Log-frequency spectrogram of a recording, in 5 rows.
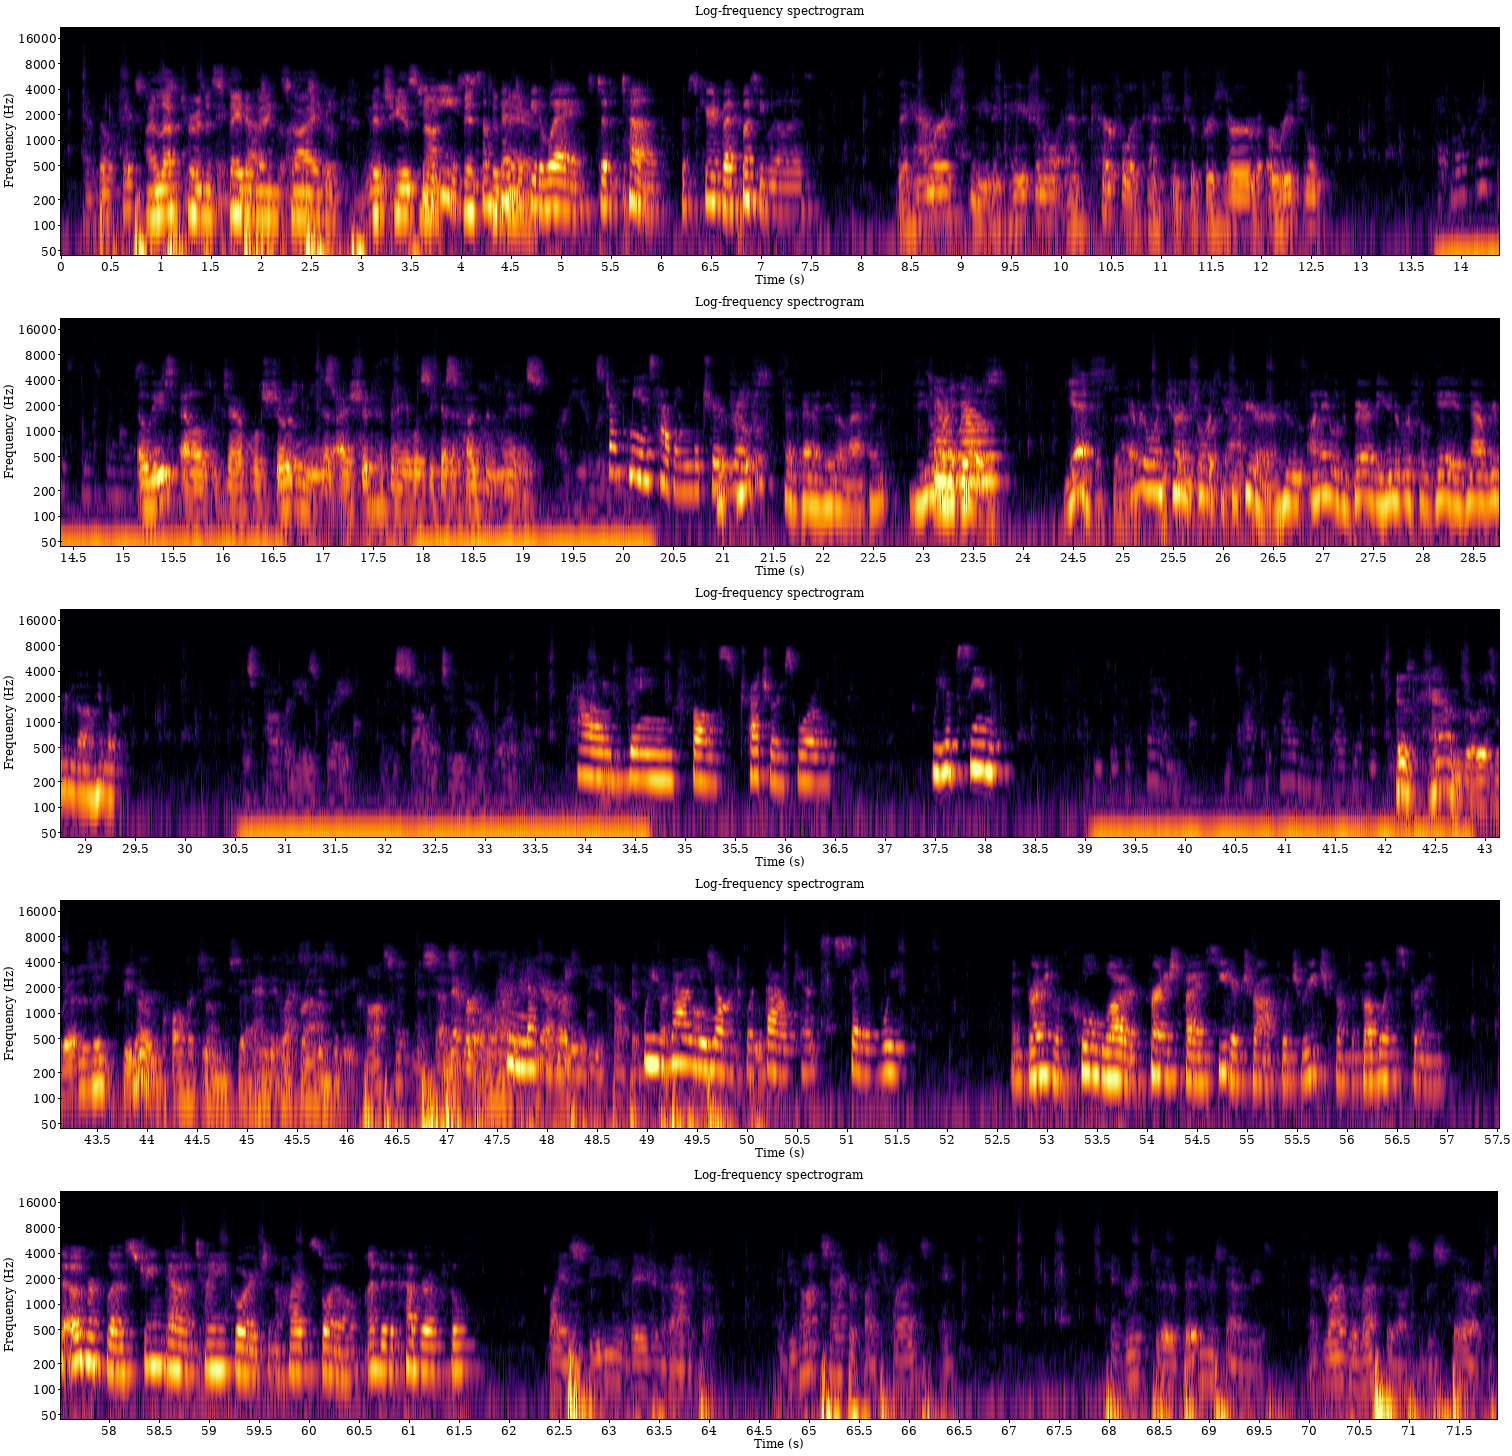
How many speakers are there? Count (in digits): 10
